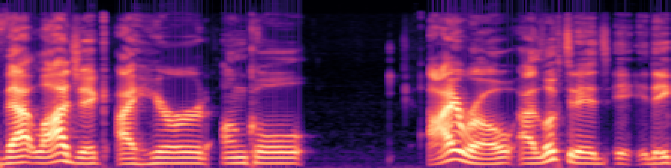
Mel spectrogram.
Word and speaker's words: Iroh: They call him Iroh, but I call him Iroh because that's how every person in my life, that's how they pronounce their names. Their I sounds like an E.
